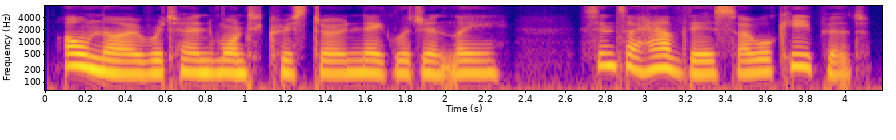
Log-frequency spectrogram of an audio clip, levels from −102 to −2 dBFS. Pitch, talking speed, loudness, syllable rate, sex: 185 Hz, 200 wpm, -19 LUFS, 6.1 syllables/s, female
